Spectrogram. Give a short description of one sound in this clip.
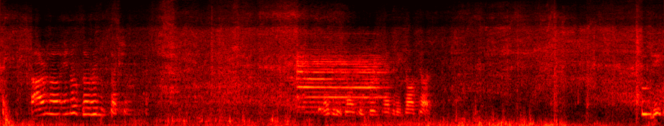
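Small electric model cars whine as they race.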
